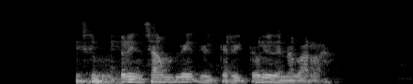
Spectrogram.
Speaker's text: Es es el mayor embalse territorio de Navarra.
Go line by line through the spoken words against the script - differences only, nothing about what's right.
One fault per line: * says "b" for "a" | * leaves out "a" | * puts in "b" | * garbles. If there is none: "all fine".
* leaves out "es"
* puts in "del"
